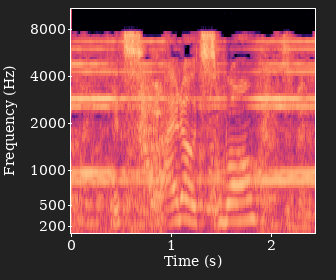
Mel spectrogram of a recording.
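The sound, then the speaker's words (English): An alarm sounds with a steady, high-pitched electronic tone that holds unbroken throughout. It is fairly loud, with people talking over it. “Your last statement set off the alarm.”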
